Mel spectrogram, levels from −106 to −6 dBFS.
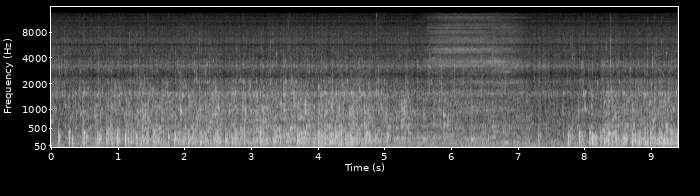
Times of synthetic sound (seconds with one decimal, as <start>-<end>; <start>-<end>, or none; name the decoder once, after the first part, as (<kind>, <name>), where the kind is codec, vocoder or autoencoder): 6.5-7.2 (codec, SNAC)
